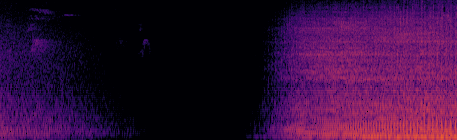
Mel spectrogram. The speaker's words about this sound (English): Hey, steady on, you'll wear the engines out. Now remember what Gavin said before letting us loose, yeah? We need a few revs to go up this slope, Kenton.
